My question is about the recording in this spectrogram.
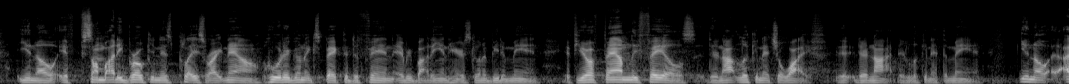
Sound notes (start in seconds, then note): none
